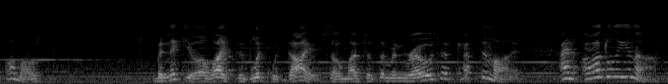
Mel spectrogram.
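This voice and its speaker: A man in his thirties hosting story time, reading a children's book aloud with theatrical emphasis and expressive pauses. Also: fairly high pitch, highs cut off. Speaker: story-time host and reader. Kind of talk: animated children's audiobook-style read-aloud. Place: small furnished room at home, indoors.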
